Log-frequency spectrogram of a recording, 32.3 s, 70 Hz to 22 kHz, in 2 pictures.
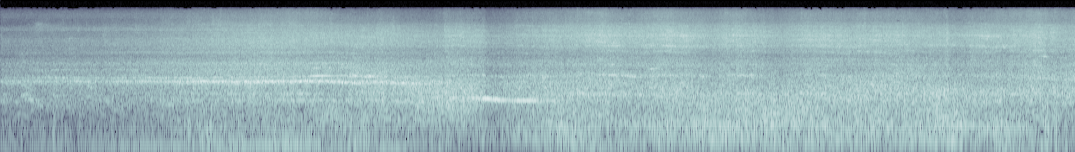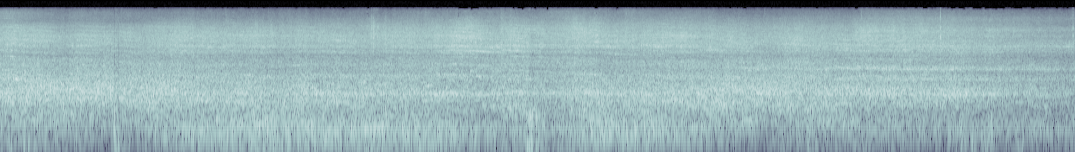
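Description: Freightliner Class 66 diesel locomotive hauling a container freight train approaches and passes at speed, growing louder over the first few seconds. Its tone drops in pitch about seven seconds in as it goes by. Then comes the steady, loud running noise of the container wagons passing on the rails.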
